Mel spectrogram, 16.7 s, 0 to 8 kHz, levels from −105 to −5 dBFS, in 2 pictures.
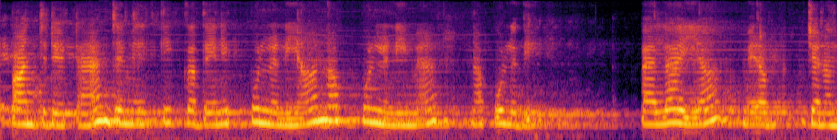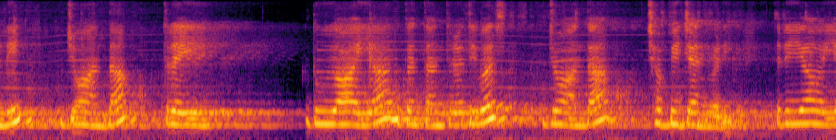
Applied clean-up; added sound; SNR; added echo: neural separator model SepFormer DNS4.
